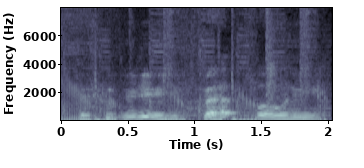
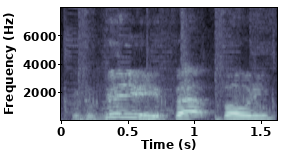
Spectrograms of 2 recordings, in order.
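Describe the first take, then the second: First: It is said at a normal, quieter volume. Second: It is said more loudly.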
